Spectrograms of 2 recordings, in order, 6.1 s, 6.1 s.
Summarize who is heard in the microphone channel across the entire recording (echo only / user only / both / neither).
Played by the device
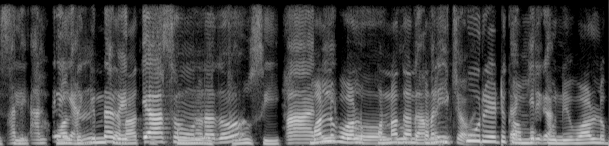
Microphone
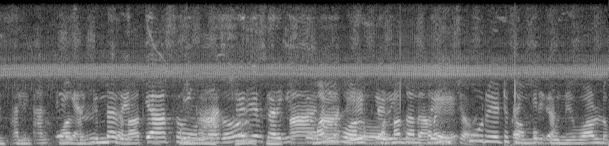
both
